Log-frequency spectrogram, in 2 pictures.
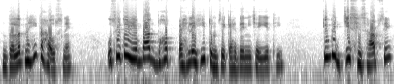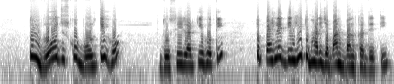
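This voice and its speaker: A woman's voice: a little high, warm tone. A woman voicing a stern older father-in-law, a firm and reproachful patriarch in a family drama story.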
